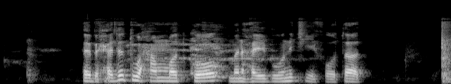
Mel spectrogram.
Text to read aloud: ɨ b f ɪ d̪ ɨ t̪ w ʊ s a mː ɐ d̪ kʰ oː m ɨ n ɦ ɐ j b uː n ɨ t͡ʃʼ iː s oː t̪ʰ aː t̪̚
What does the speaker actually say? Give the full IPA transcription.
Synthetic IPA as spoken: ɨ b ħ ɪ d̪ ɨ t̪ w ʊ ħ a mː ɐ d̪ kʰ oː m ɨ n ɦ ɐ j b uː n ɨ t͡ʃʼ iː f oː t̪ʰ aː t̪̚

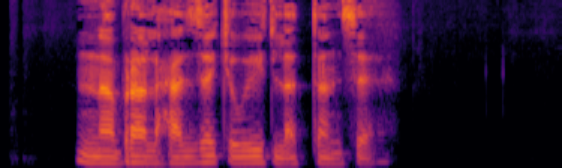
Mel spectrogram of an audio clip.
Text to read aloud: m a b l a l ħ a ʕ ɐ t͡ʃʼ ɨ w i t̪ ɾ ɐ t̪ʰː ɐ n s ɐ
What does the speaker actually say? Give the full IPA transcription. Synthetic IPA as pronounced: n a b ɾ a l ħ a z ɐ t͡ʃʼ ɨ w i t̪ l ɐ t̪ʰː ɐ n s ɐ

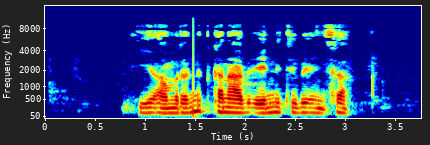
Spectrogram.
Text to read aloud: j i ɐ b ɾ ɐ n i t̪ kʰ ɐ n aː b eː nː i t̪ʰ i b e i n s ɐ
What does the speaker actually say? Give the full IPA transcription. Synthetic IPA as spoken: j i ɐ m ɾ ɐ n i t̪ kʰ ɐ n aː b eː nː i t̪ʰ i b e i n s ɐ

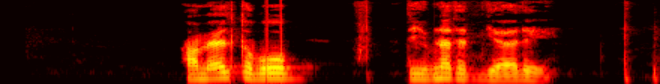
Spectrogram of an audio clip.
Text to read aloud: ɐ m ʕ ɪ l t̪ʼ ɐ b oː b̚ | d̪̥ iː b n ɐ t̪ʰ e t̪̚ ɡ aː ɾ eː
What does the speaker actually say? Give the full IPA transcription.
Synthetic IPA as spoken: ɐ m ʕ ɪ l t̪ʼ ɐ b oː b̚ | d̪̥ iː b n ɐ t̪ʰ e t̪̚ ɡ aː l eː

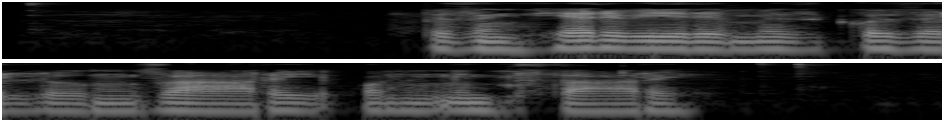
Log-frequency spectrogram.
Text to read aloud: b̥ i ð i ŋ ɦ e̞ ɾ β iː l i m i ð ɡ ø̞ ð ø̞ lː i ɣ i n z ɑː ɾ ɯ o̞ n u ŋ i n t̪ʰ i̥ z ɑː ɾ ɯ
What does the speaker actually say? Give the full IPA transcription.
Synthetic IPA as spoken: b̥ i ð i ŋ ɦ e̞ ɾ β iː ɾ i m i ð ɡ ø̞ ð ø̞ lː y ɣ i ŋ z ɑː ɾ ɯ o̞ n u ŋ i n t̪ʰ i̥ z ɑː ɾ ɯ

